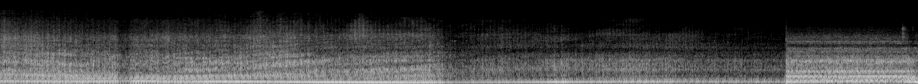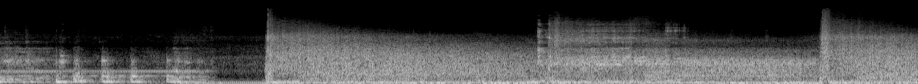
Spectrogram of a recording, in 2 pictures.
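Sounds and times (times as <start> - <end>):
vehicle engine idling: 0.0 - 12.0
self-propelled artillery gun firing: 11.8 - 18.3.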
